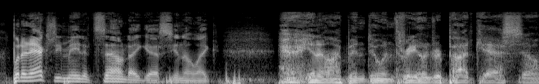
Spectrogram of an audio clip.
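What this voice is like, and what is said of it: Slightly nasal, slightly hoarse voice. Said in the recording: “voice is a little nasal, but a little stronger and a little less hoarse than it was last week ... my voice sounds a little nasal and a little different now ... I had a horrible sore throat”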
